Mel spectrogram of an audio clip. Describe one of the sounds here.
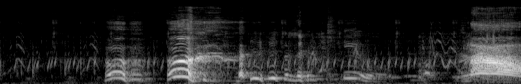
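A cartoonish character voice yelps and cries out in short bursts.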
